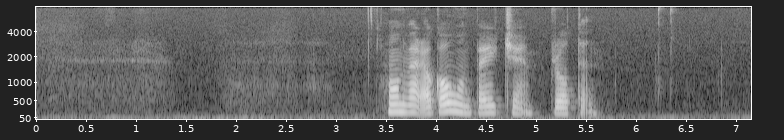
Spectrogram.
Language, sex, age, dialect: Faroese, female, 36-60, Suðuroy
